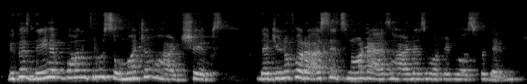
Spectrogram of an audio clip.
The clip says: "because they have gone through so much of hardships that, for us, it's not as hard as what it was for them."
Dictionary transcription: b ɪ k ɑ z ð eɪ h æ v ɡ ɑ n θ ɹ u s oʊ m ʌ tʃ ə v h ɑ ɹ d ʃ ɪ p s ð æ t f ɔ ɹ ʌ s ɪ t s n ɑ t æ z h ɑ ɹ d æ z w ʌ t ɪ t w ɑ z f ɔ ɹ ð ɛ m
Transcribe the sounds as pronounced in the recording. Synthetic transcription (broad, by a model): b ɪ k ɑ z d eɪ h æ v ɡ ɑ n t ɹ u s oʊ m ʌ tʃ ə v h ɑ ɹ d ʃ ɪ p s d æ t f ɔ ɹ ʌ s ɪ t s n ɑ t æ z h ɑ ɹ d æ z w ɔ t ɪ t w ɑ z f ɔ ɹ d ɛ m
